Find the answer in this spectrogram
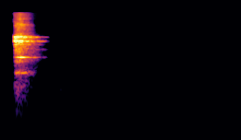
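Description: A single short, bright clink that rings briefly and fades within about half a second.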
